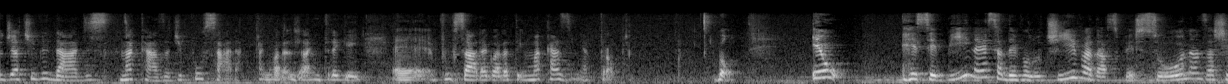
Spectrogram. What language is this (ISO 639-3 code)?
por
